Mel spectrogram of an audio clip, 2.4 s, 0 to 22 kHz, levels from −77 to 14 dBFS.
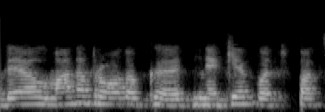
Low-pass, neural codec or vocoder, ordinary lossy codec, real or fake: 7.2 kHz; none; MP3, 32 kbps; real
